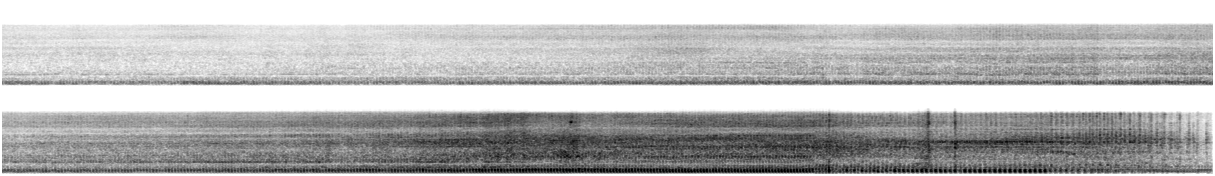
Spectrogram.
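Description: Yard Machines riding lawn mower engine running steadily, growing louder over about twenty seconds as the mower drives toward the microphone, then staying loud as it pulls up close.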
